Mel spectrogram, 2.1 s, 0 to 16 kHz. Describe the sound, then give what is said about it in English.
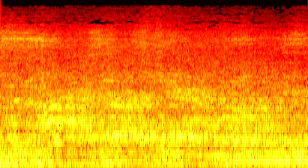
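A stadium crowd of about 100,000 college football fans sings their team song together, a dense, continuous roar of massed voices with faint sustained sung notes running through it. “And that's the sound of 100,000 Michigan fans singing their team song.”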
